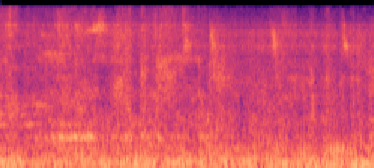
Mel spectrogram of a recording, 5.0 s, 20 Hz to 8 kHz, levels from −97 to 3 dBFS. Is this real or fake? fake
